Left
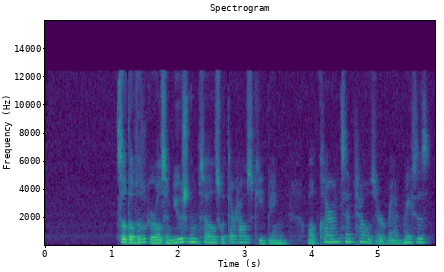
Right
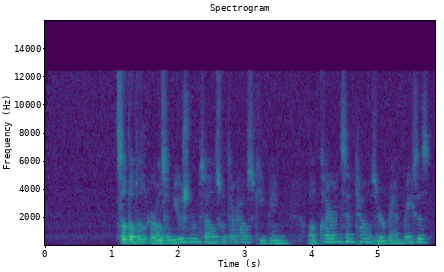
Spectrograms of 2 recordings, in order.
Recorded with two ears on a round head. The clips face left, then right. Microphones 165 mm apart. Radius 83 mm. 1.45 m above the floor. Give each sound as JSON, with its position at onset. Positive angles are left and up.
{"t": 1.1, "sound": "a woman speaking", "side_deg": 20, "distance_m": 0.6}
